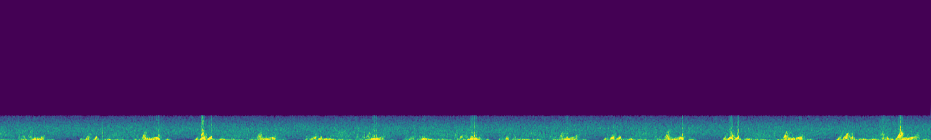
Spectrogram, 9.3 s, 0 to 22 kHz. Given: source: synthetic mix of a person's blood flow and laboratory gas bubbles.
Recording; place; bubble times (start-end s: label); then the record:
Doppler ultrasound of blood flow; precordium
8.79-8.96 s: bubbles
From the record:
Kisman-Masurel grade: 213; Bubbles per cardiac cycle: several, 3 to 8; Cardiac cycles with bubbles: 1 to 10%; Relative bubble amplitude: loud (0.450 to 0.775); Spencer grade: 1 (occasional bubble signal discernible with the cardiac motion signal, with majority of cardiac periods free of bubbles); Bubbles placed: only in the low amplitude regions of the cardiac cycle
